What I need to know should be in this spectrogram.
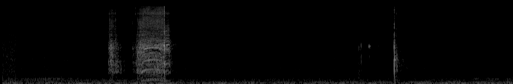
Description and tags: Camera Focus2
Focus, Camera, Sound, Lens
